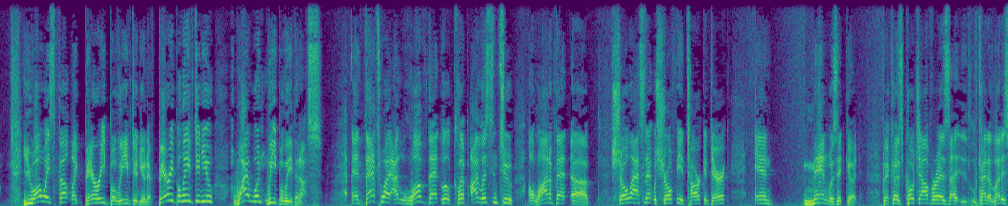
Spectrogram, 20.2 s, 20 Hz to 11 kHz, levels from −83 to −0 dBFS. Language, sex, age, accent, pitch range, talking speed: English, male, 40-59, American, 170-220 Hz, 170 wpm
